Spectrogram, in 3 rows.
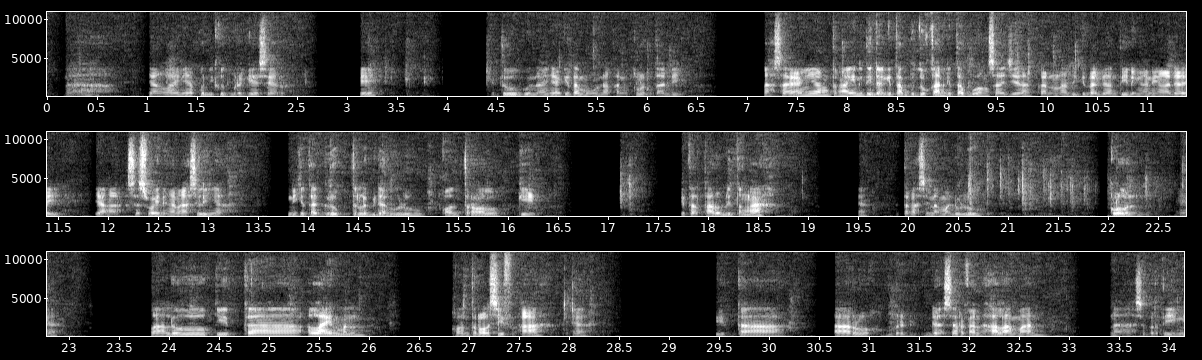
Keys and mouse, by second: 0.7 Left, 1.2 Down, 1.6 Left, 2.8 Right, 4.3 Up, 5.9 click, 7.8 click, 9.6 Delete, 12.7 click, 13.8 click, 15.2 shift+click, 16.1 ctrl+shift+middle click, 16.8 ctrl+g, 19.6 click, 20.1 click, 20.7-22.3 typing, 27.2 ctrl+shift+a, 30.1 click, 30.7-31.9 drag, 32.3 click, 32.7 click.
